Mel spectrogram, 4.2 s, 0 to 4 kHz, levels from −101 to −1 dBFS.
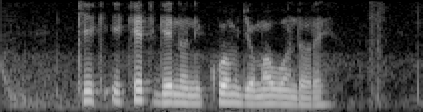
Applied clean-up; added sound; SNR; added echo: none; none; none; none.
